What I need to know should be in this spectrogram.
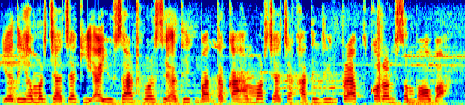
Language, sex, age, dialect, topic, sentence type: Bhojpuri, female, 18-24, Northern, banking, statement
